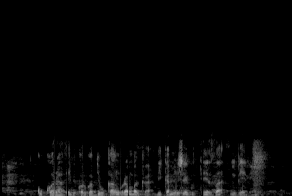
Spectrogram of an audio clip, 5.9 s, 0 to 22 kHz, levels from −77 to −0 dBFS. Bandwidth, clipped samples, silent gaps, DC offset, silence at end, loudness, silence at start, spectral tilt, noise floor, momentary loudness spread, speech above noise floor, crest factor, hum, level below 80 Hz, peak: 7.4 kHz; under 0.1%; none; under 0.1%; 0.35 s; -38 LUFS; 0.05 s; -3.5 dB/octave; -64 dBFS; 14 LU; 26 dB; 22 dB; none; -70 dBFS; -16 dBFS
